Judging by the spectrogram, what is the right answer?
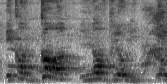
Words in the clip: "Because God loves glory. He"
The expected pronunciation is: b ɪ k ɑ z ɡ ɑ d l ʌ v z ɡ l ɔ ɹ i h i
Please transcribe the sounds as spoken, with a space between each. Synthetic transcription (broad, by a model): b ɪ k ɑ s ɡ ɑ d l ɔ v ɡ l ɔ i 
